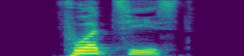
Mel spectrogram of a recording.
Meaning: second-person singular dependent present of vorziehen
- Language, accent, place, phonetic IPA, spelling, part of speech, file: German, Germany, Berlin, [ˈfoːɐ̯ˌt͡siːst], vorziehst, verb, De-vorziehst.ogg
